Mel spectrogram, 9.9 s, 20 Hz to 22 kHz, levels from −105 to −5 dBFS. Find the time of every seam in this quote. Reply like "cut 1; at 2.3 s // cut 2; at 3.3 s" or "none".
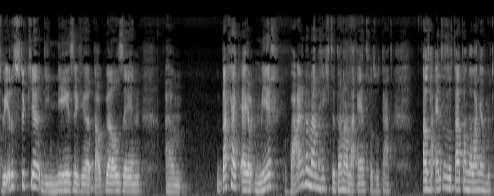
cut 1; at 4.1 s // cut 2; at 8.3 s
